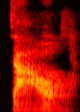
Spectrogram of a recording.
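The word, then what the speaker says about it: 艹: xong rồi phẩy phẩy, đọc là chảo nhá. C đi với A đọc thành chờ, ta đọc chảo.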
